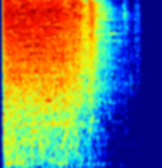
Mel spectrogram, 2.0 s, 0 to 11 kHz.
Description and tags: Shattering Chandelier
A sound I created layering different glass breaking sounds together. Done to simulate the sound of a crystal chandelier crashing to the ground. Designed for a production of the show "Clue" in 2020.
